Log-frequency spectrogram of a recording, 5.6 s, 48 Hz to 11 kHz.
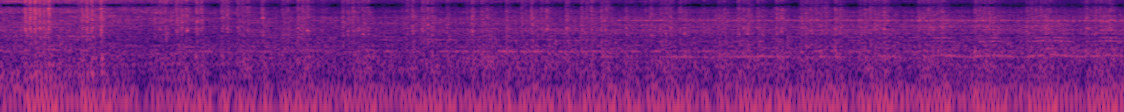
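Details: Gas Oliver Super 77 tractor with wide front and factory 3-point hitch, first start after sitting, two-stroke gas in it, no steering: low, uneven idle with deep throaty beat; it fires and keeps running.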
